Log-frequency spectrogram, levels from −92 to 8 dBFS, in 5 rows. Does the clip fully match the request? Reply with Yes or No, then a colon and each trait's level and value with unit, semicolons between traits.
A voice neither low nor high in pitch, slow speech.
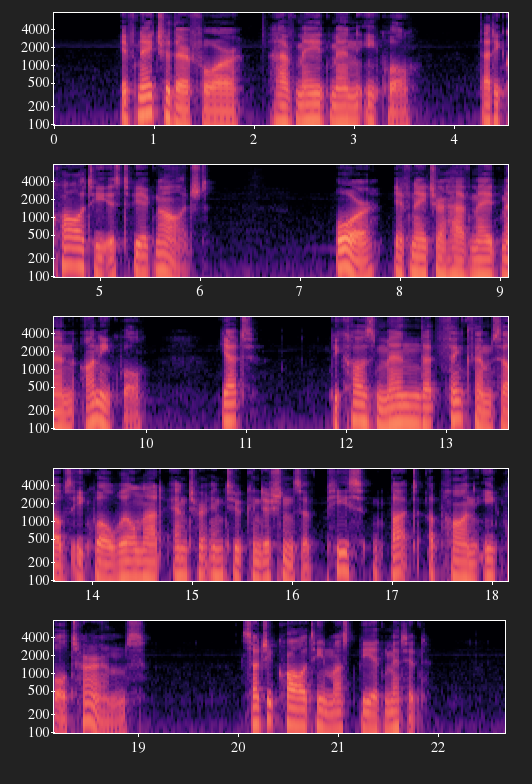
No: low, 110 Hz; slow, 115 wpm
